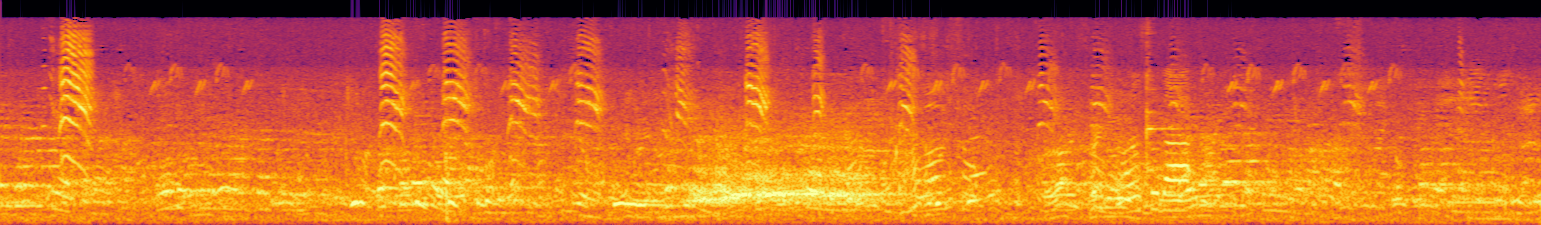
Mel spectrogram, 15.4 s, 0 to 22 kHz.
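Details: Asian small-clawed otters at Ueno Zoo, filmed March 2016, give high sharp chirps and squeaks repeated in quick bursts, with a steady murmur of visitors' voices throughout.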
